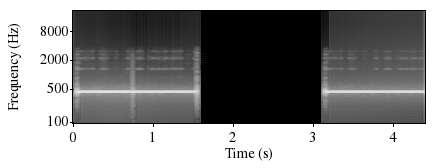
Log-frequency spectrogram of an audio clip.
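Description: telephone ringing tone

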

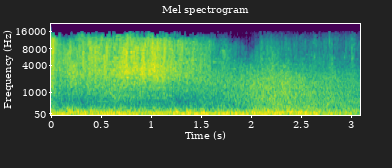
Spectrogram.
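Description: bomb explosion

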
